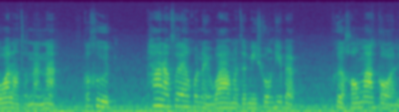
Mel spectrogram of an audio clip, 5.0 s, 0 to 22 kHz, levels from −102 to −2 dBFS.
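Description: Nothing in this bit of speech jumps out as a technical fault anywhere along the way, so there's really nothing to flag here.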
